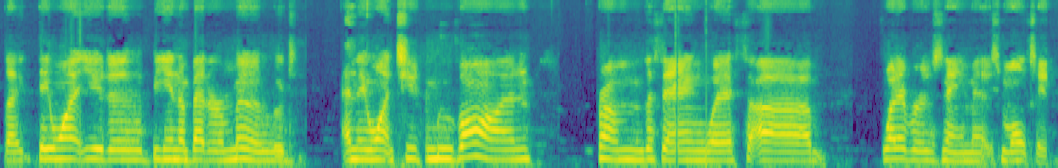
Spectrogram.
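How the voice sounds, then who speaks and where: A woman's voice: mid-range voice, flat delivery, normal speed, no room sound, rough recording. A woman in a casual voice chat, pressing someone with long, rambling, confrontational questions.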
